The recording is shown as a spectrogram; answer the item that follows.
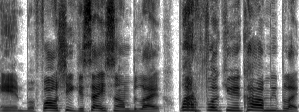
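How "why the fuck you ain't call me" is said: high, fed-up, angry outburst. Acting out calling back a partner who hung up: imitating going off angrily. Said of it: "This time you about to go off".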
